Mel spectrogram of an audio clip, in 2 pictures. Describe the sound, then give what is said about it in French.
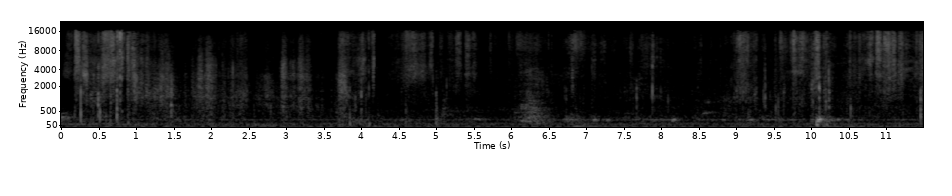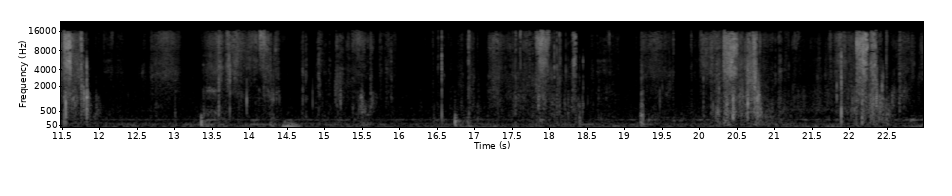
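Papers being shuffled and rummaged through while searching for a particular sheet, with irregular bursts of rustling and crinkling over a quiet background hum, and no one speaking. “Alors, je cherche le papier où je l'avais un peu plus détaillé.”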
